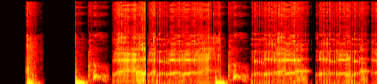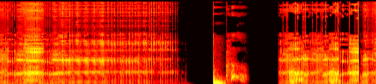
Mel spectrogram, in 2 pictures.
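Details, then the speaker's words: Dog burping: several long, low, croaking burps in a row, each a few seconds long, with short pauses between; burping. "I knew I shouldn't have eaten those beans."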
